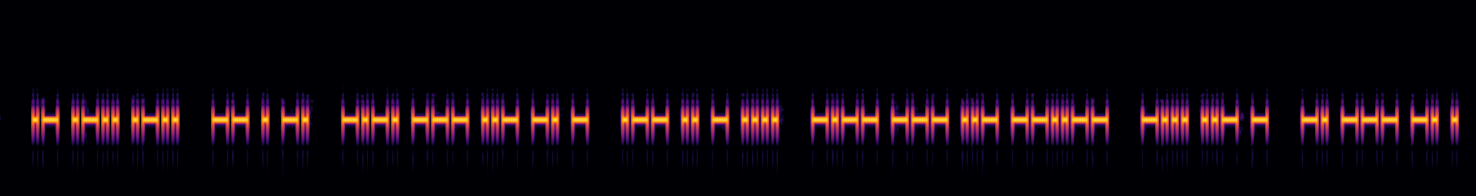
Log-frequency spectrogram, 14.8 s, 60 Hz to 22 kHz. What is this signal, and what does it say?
Morse code, heard as a keyed tone, about 24 wpm, 600 Hz. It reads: ALL MEN COUNT WITH YOU, BUT NONE
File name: CW / Practice / If24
